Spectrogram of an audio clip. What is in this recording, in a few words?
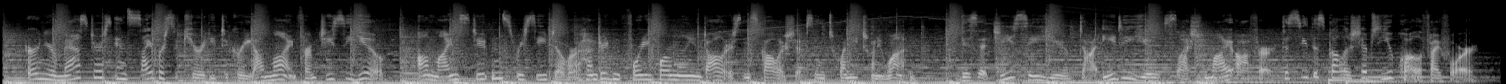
english american radio imaging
